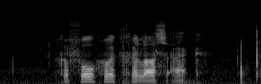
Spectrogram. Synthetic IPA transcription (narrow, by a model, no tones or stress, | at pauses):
χəfɔlˠχləkχəlɐsæ̰k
